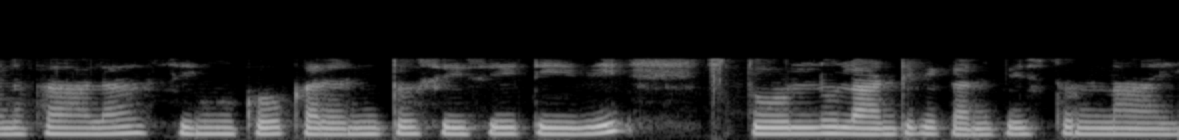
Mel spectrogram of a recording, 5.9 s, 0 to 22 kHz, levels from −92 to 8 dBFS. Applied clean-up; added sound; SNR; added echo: neural mask model DeepFilterNet 3.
